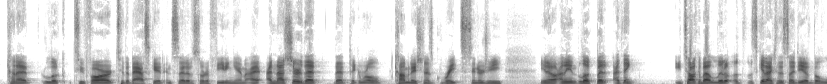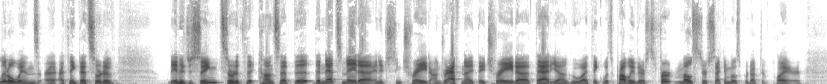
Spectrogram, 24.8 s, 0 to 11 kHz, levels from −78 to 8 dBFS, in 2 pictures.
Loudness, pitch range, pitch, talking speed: -20 LUFS, 125-160 Hz, 140 Hz, 220 wpm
